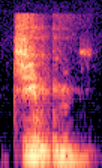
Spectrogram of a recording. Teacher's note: jim itu ada di tengah-tengah lisan, dia nempel dengan langit-langit. Jim di tengah-tengah lidah nempel dengan langit-langit di sini.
